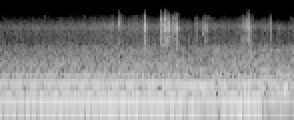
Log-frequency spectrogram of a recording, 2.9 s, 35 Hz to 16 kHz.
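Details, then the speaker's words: 1979 Chevy K10 V8, cold-blooded with no tach, just after cold start: steady low rumble with uneven pulses and occasional sharp ticks; very rough cold idle. "as you can hear it is very rough it shouldn't be off right now um but if you got a cold-blooded vehicle if you got a cold-blooded vehicle and you're trying to listen and make sure it's where it's idling because i don't have attack in this thing that can be a very big problem at least annoying one"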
